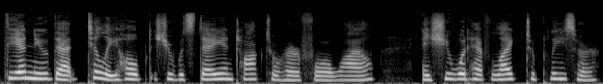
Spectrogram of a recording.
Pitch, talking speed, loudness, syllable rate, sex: 230 Hz, 230 wpm, -18 LUFS, 5.2 syllables/s, female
